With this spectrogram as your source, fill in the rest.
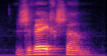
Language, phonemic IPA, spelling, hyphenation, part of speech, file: Dutch, /ˈzʋɛi̯x.saːm/, zwijgzaam, zwijg‧zaam, adjective, Nl-zwijgzaam.ogg
- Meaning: quiet, taciturn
